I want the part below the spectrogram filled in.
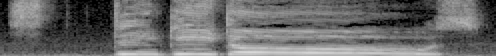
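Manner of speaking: long-drawn high loud call. A narrator's reading. Skipito calls his old amigos, drawn-out shout. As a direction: holler it, stretching the word slowly. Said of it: "called out Skippy John Jones".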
